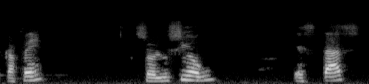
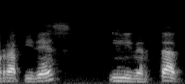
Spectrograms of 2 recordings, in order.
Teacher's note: la mayor elevación de voz se produce en la última sílaba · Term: agudas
